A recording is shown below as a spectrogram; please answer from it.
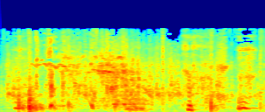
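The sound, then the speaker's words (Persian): A horse neighs in a drawn-out whinny, with scattered hoof thuds and shuffling around it. “از اسب به زیر شو تا شاه را در سوار شدن بر اسب یاری کنی.”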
